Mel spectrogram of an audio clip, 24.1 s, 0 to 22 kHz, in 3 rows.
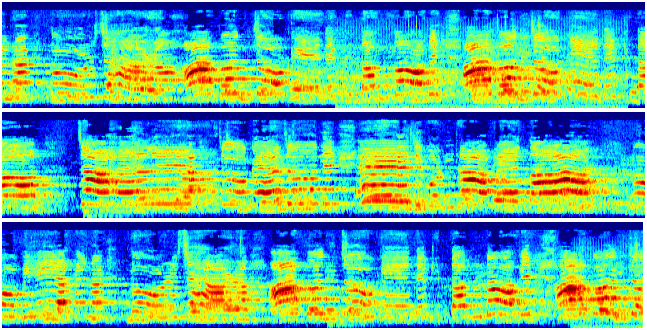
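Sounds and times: girls singing unaccompanied: 0.0 - 24.0.

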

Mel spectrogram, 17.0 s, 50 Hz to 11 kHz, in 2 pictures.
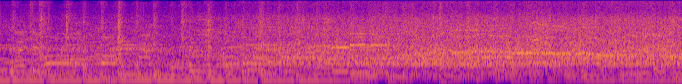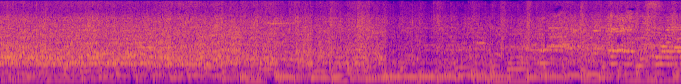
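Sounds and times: rumba band playing live: 0.0 - 17.0.

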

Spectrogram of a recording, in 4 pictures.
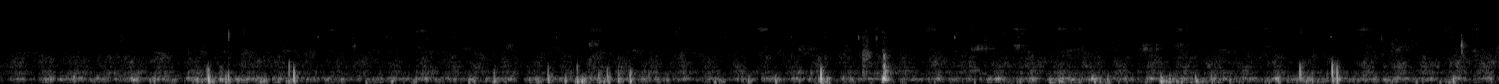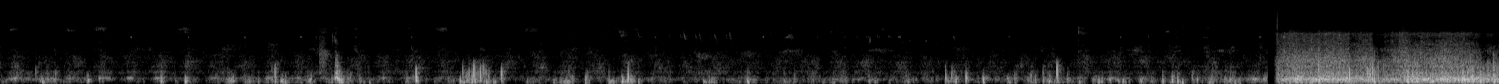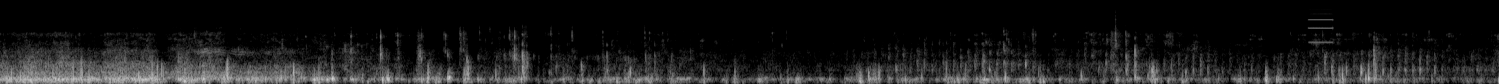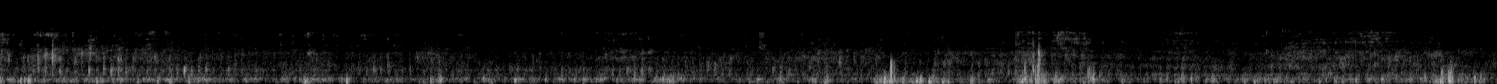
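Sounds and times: wind buffeting microphone: 0.0 - 59.9
bike rattling and clicking: 5.1 - 52.8, 53.7 - 59.9
short high beep: 43.1 - 43.4.

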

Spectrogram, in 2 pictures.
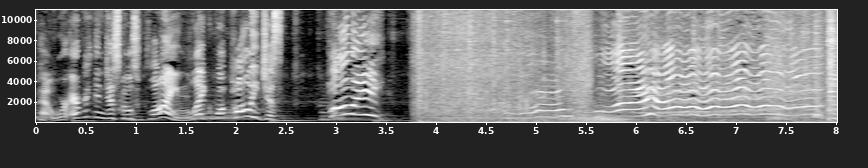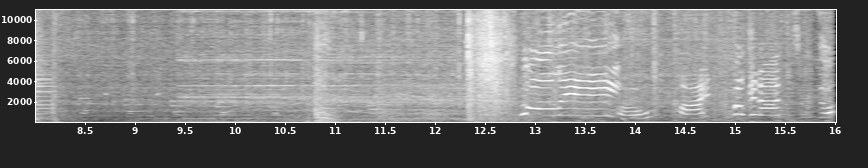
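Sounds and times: light background music: 0.0 - 16.0.

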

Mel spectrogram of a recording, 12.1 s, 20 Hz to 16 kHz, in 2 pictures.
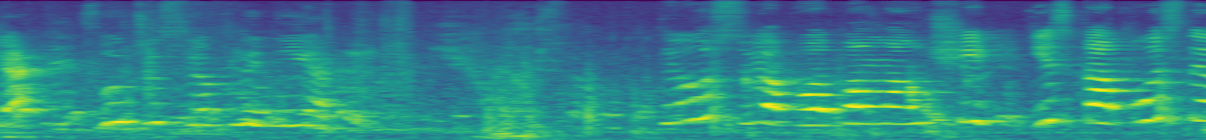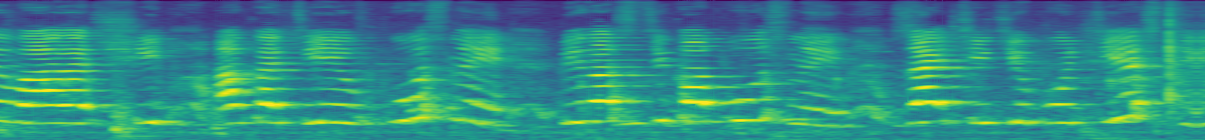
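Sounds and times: children talking softly: 0.0 - 12.0.

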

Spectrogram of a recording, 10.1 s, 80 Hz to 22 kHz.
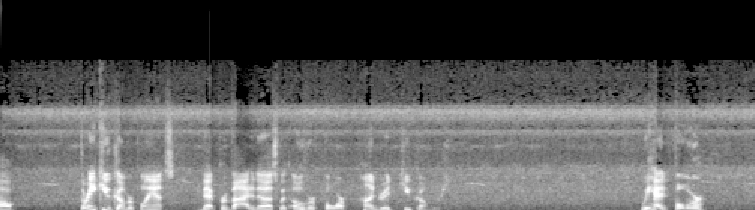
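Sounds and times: outdoor ambient hiss: 0.0 - 10.0.

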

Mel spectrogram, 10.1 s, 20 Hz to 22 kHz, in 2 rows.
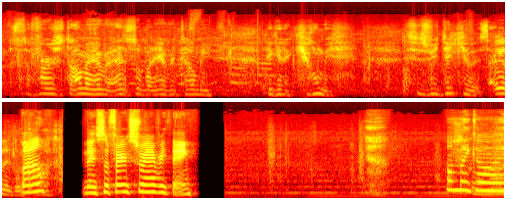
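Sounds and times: faint buzzing hum: 7.3 - 10.0.

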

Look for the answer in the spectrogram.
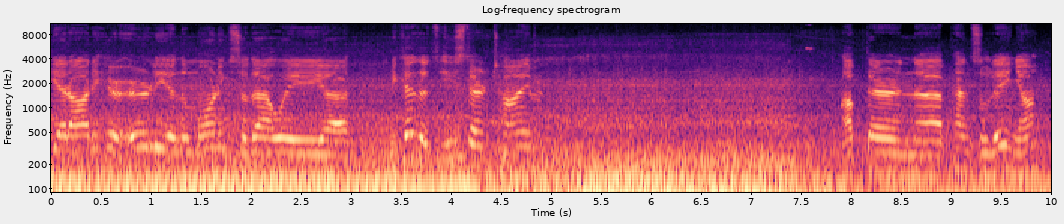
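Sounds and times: diesel truck engine droning: 0.0 - 10.0.

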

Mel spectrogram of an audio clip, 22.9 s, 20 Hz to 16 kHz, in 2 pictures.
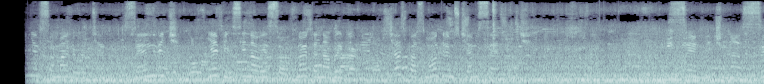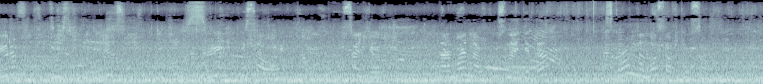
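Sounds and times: airliner cabin drone: 0.4 - 22.9
passengers talking: 0.4 - 22.9.

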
